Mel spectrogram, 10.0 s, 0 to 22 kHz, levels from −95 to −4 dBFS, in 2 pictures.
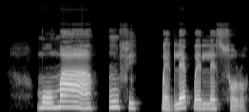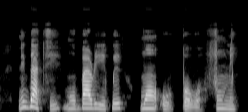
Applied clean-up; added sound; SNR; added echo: none; none; none; none.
